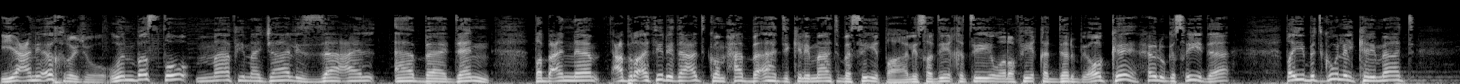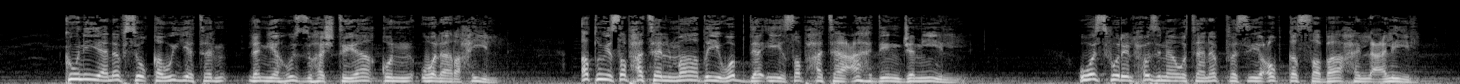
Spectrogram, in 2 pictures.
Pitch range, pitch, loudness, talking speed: 145-180 Hz, 160 Hz, -15 LUFS, 95 wpm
